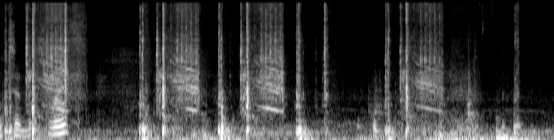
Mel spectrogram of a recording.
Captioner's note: nail gun clicking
